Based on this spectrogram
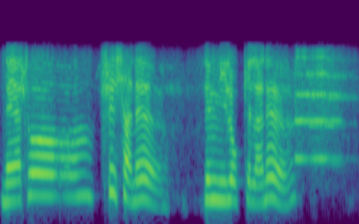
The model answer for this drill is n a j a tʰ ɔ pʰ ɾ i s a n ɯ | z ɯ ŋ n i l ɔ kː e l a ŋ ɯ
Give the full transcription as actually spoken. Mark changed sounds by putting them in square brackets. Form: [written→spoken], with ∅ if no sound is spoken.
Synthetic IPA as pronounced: n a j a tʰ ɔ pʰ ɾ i s a n ɯ | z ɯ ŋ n i l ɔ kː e l a [ŋ→n] ɯ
